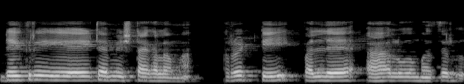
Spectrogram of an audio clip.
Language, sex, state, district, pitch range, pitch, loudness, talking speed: Kannada, female, Karnataka, Bellary, 175-200 Hz, 185 Hz, -18 LUFS, 105 wpm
